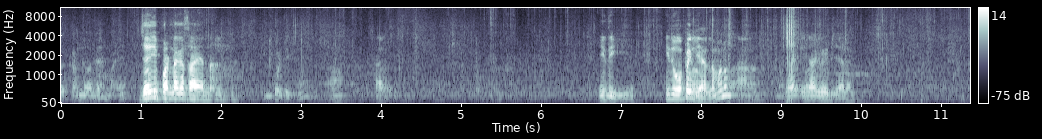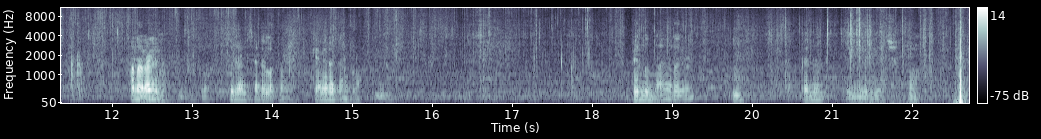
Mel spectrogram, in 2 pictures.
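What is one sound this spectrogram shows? Several men talk nearby in short bursts.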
